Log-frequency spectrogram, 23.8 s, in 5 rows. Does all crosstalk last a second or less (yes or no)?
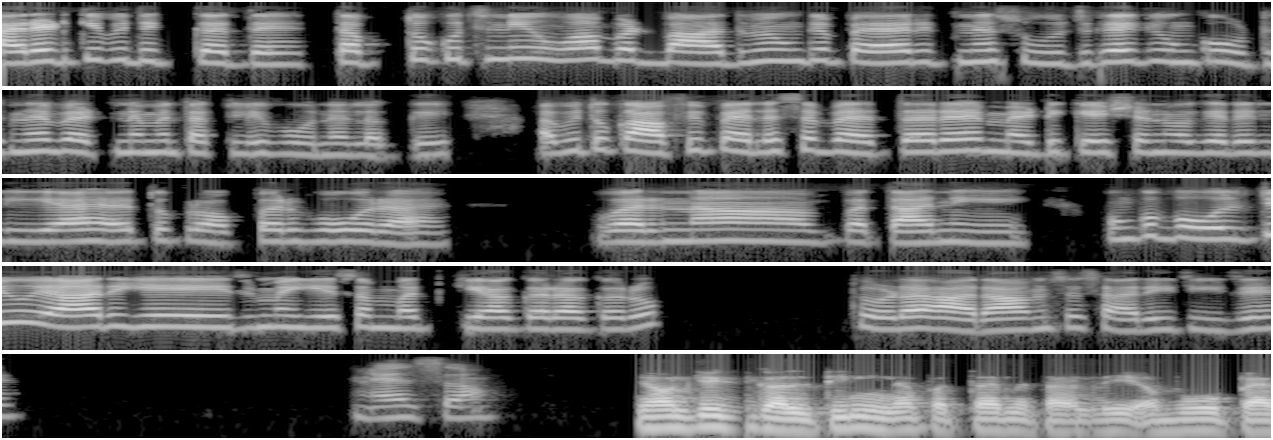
yes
